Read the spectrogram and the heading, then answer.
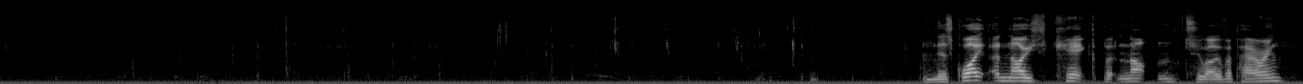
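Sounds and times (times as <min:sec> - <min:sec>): person chewing: 0:00.0 - 0:09.2
low steady hum: 0:00.0 - 0:13.0.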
